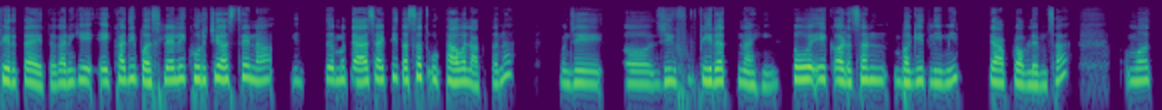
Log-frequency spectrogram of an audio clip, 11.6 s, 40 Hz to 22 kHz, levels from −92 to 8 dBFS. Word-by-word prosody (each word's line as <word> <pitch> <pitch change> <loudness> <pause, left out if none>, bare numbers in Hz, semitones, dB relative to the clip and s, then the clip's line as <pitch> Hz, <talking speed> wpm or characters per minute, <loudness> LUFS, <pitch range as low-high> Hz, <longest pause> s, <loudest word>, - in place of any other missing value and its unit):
फिरता 215 -3 +3
येतं. 175 -1 -2
कारण 195 +1 0
की 225 -2 +1
एखादी 225 +4 +1
बसलेली 230 +4 +3
खुर्ची 245 +1 +3
असते 245 +3 +2
ना, 230 -1 -1 0.6
तर 230 - +2
मग 230 +1 -2
त्यासाठी 230 +4 +2
तसंच 265 +5 +3
उठावं 215 -2 +2
लागतं 185 +1 -4
ना, 290 - -1 0.5
म्हणजे 190 -1 -2 0.3
अ, - - -5 0.3
जी 215 +1 +1
फ 235 - -14
फिरत 215 -1 +4
नाही. 175 -4 -3 0.2
तो 240 0 +7
एक 235 0 +1
अडचण 225 +1 +3 0.2
बघितली 205 -1 +1
मी 205 +6 -2 0.3
त्या 210 -2 +4
प्रॉब्लेमचा. 180 +4 -1 0.6
मग 220 +1 -1
215 Hz, 155 wpm, -22 LUFS, 195-235 Hz, 0.6 s, तो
